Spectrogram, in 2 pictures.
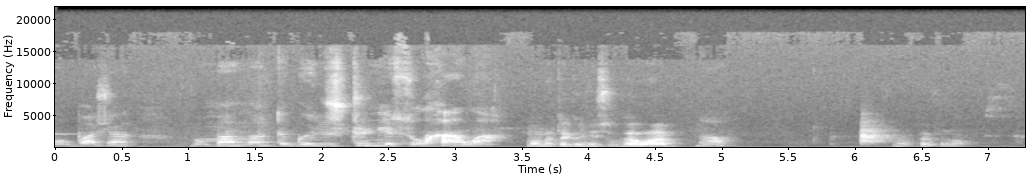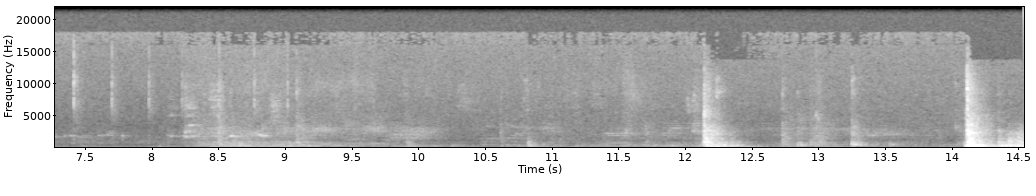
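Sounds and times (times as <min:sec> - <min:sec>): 
speech: 0:00.2 - 0:05.2, 0:06.3 - 0:07.0
room rustling: 0:08.1 - 0:14.5
door banging shut: 0:14.1 - 0:14.5.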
